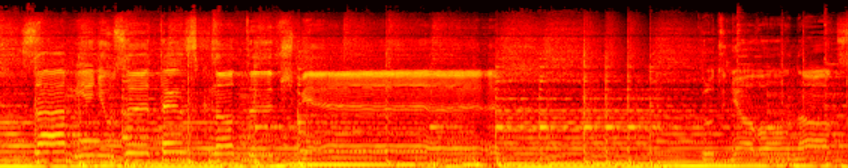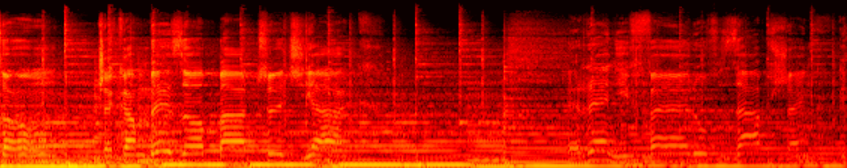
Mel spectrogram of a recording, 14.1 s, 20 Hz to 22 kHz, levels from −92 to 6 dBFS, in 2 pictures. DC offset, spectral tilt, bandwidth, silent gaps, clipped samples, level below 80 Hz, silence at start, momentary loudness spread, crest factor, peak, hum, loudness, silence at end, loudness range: under 0.1%; -3 dB/octave; 18 kHz; none; under 0.1%; -32 dBFS; 0 s; 15 LU; 18 dB; -8 dBFS; none; -25 LUFS; 0 s; 13 LU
